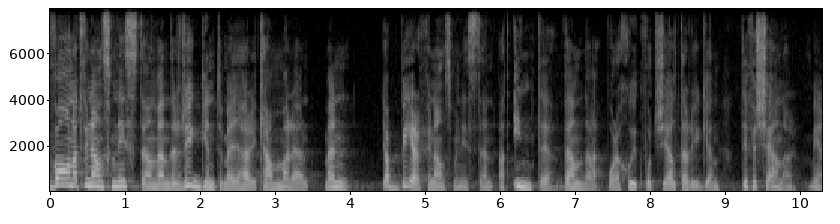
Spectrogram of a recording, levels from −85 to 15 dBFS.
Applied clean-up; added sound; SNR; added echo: none; none; none; none.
